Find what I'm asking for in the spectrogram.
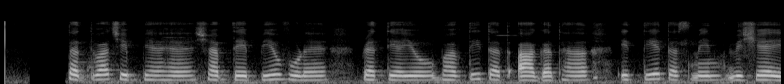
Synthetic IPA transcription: t̪ɐd̪ʋaːt͡ʃɪbʱjɐɦɛʃɐb̚d̪eːbʱjoːʋuɽepɾɐt̪jɐjoːbʱɐʋt̪it̪ɐt̪ʰaːɡɐt̪ʰa | it̪ːet̪ɐsminʋɪʃɐj

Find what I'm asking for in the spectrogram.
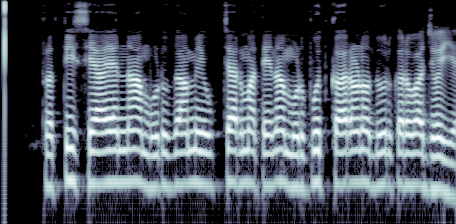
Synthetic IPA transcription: pɾət̪isjajənamuɽɡamiʊp̚t͡ʃaɾmãt̪enamʊɽbʱut̪kaɾəɳ̃od̪uɾkəɾʋad͡ʒoie

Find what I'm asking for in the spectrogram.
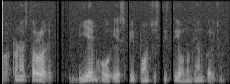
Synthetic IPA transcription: ɡʱɔʈɔɽ̃ast̪ʰɔɾɔɭɔɾe | ɖiemoʔespipɔt͡ʃist̪ʰit̪iɔnud̪ʱjankɔɾit͡ʃʰɔnt̪i̥

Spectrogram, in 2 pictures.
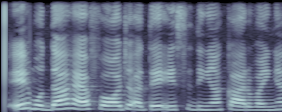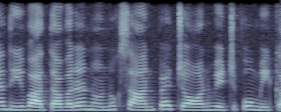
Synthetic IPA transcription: eːmʊd̪ːaːɦɛːpʰɔːd͡ʒət̪eːɪsd̪ijãːkaːɾʋaːiːãːd̪iːʋaːt̪aːʋəɾənnũːnʊksaːnpɛːt͡ʃaːnʋɪt͡ʃpuːmiːka

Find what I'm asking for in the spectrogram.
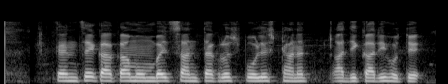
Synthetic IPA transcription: t̪jãnt͡sekakamumbəiːsant̪akɾuspoliːsʈʰaɽ̃ət̪̚ | əd̪ʱikaɾiːɦot̪e

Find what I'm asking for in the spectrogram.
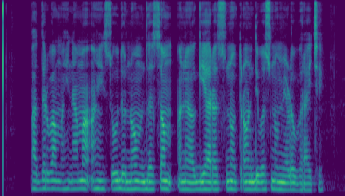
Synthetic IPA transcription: bʱad̪ʱəɾʋaməɦinamãʔəɦĩsud̪ʱnomd̪əsəməneəɡjaɾəsnõt̪ɾəɳ̃d̪iʋəsnõmeɭobʱəɾajt͡ʃʰe

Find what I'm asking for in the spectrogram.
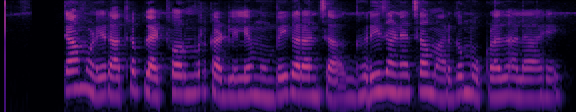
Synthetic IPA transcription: t̪jamuɭeɾat̪ɾəplæʈfɔɾmʋəɾkaɽleljamumbəikəɾant͡saɡʱəɾiːd͡zaɳjat͡samaɾɡəmokɭad͡zʱalaːɦe

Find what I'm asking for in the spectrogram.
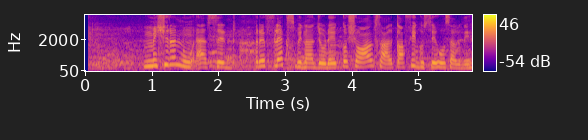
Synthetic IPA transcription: mɪʃɾənːũːʔɛːsɪɖɾɪpʰlɛksbɪnãːd͡ʒoːɽeːkəʃɔːlsaːɾkaːfʰiːɡʊsːeːɦoːsəkd̪eːɦɛ̃

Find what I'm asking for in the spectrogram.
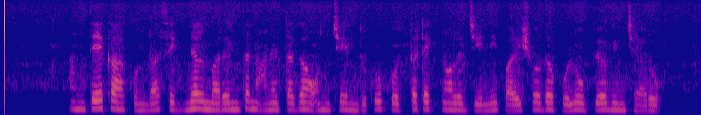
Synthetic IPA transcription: ɐnt̪eːkaːkuɳɖaːsiɡnɐlmɐɾint̪ɐnaːnit̪ɐɡaːuɲt͡ʃe̞ːnd̪ukukut̪ːɐʈek̚naːlɐd͡ʒiːnipɐɾiʃɔːd̪ʱɐkuluːpɐjoːɡiɲt͡ʃaːɾu

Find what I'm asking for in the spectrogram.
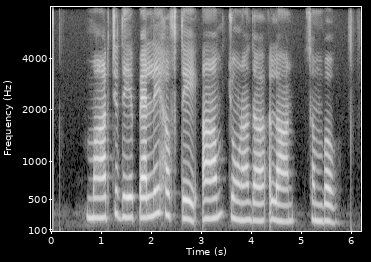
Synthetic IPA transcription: maːɾt͡ʃd̪eːpɛːleːhəft̪eːaːmt͡ʃoːɽãːd̪aːʔəlaːn | səmbʱəʋ

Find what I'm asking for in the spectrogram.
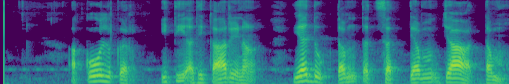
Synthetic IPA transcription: ɐ̰koːlkɐɾ | it̪iɐ̰d̪ʱikaːɾiɳa̰ | jɐd̪uk̚t̪ɐmt̪ɐt̪sɐt̪jɐmd͡ʒaːt̪ɐm

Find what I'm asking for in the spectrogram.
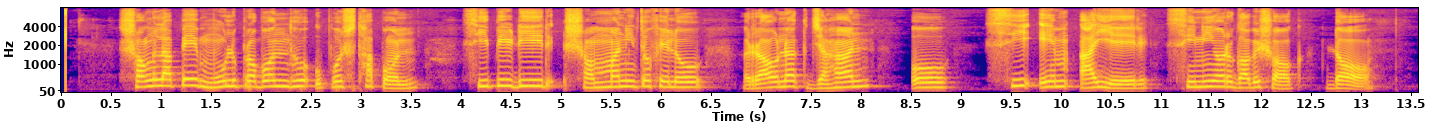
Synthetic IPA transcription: ʃɔŋlapemulpɾobond̪ʱoʔupost̪ʰapon | sipiɖiɾʃɔmːanit̪ofelo | ɾawnakd͡ʑaɦan | o | siemajeɾ | sinioɾɡɔbeʃok | ɖɔ

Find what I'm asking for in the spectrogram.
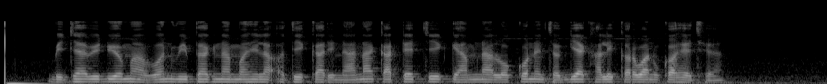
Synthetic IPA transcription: bid͡ʒaʋiɽijomãʋənʋibʱaɡnaməɦila̰ʔəd̪ʱikaɾinanakaʈet͡ʃiɡamnalokoned͡ʒəɡjakʰalikəɾʋanũkəɦet͡ʃʰe

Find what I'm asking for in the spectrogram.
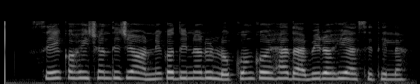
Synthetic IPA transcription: sekɔɦit͡ʃʰɔnt̪id͡ʒeɔnekɔd̪inɔɾulokɔŋkoeɦad̪abiɾɔɦiasit̪ʰila

